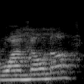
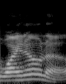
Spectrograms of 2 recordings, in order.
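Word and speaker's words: Wynona: My name is Winona. Is that, how do you spell that? Is that with an R? No, W-Y-N-O-N-A, like Winona. Oh, Winona.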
